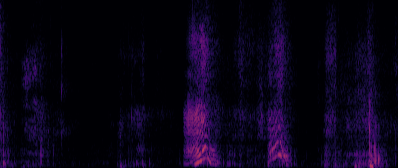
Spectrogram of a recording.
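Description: Exposed zipper on a handmade padded helmet and night-vision bag being zipped in several quick rasping pulls, close and fairly loud with short pauses between.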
